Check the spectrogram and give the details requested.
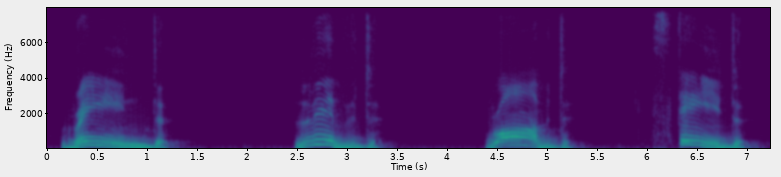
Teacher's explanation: it's a voiced sound coming from your vocal cords. Automatically, it's pronounced not like a T, but like a D.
